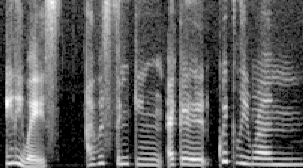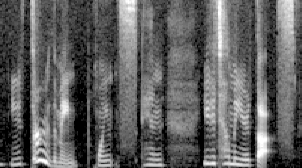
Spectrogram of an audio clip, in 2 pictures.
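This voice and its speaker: A woman playing a coy lovestruck girl, high-voiced. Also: dry recording. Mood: nervous, eager. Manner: coy, rambling, hesitant, with pointed emphasis. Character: lovestruck young woman nervously hinting a confession, obsessive. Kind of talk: ASMR roleplay addressed to the listener.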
